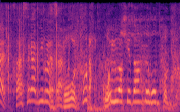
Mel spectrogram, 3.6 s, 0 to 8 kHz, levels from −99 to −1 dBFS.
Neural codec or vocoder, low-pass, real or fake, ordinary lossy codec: codec, 16 kHz, 2 kbps, FunCodec, trained on LibriTTS, 25 frames a second; 7.2 kHz; fake; none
